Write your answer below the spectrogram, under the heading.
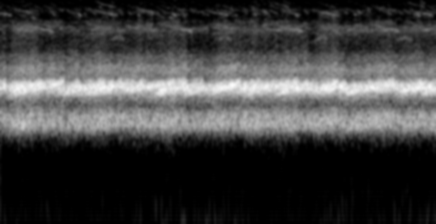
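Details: Singing frogs form a thick, constant wall of sound: a bright, high-pitched shimmering trill layered over a slightly lower droning band, even in loudness throughout, with nothing else clearly audible.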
